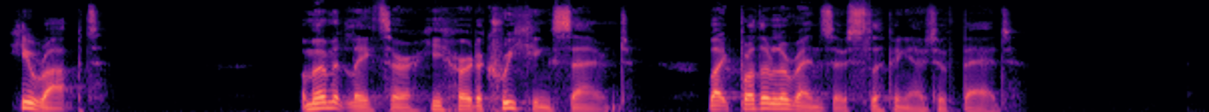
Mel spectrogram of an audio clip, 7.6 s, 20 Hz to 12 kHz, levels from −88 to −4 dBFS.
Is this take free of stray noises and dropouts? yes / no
yes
